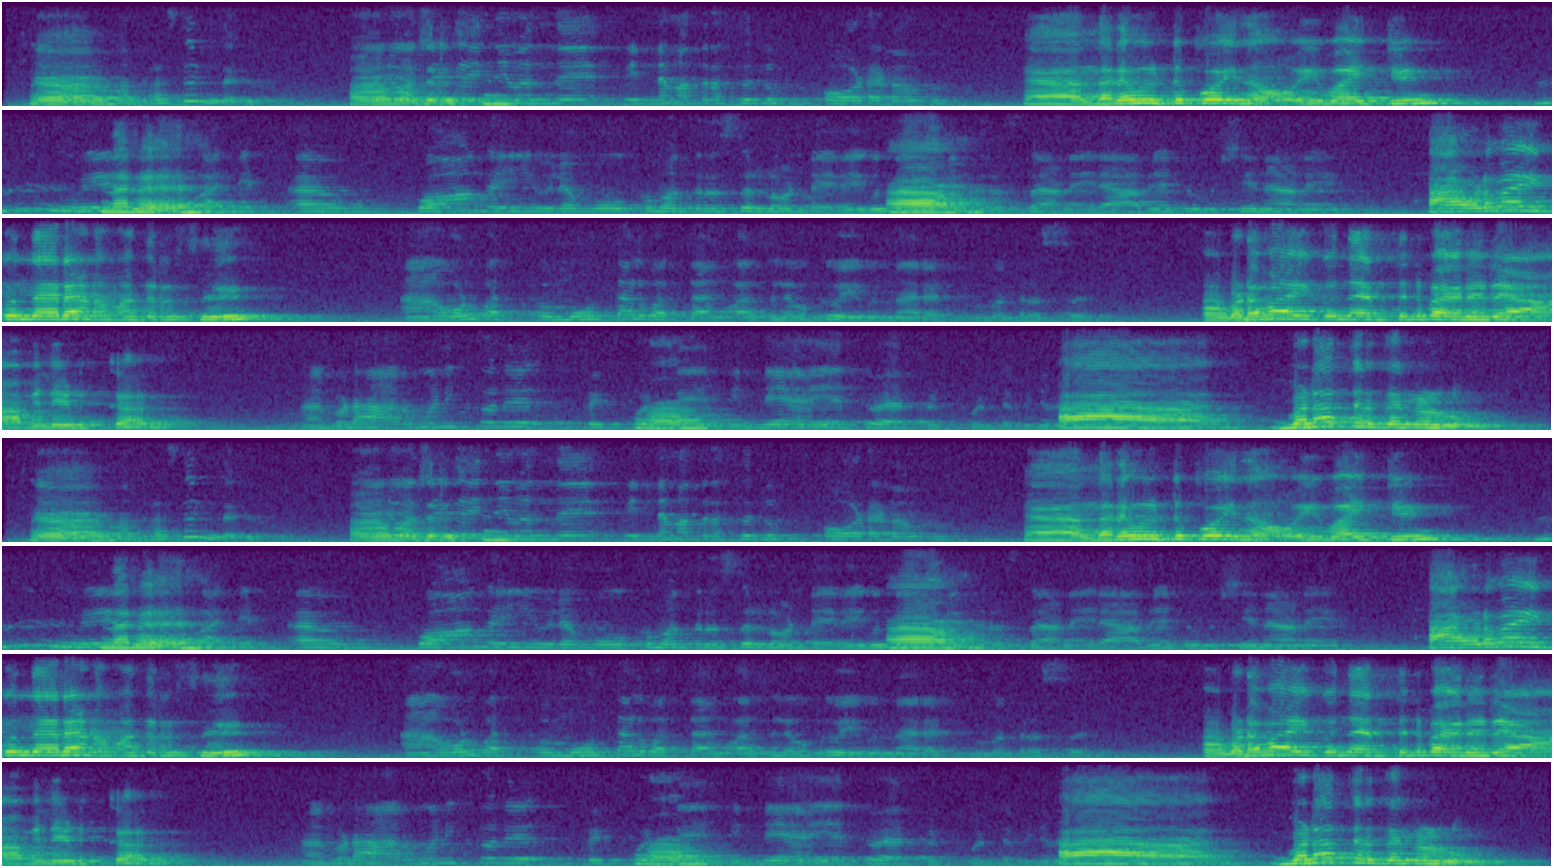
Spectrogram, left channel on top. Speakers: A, on the left; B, on the left.
A: ആഹ്
B: മദ്രസ്ണ്ട്
A: ആഹ്
B: ട്യൂഷൻ
A: മദ്രസ
B: കഴിഞ്ഞ്
A: ഉണ്ട്
B: വന്ന് പിന്നെ മദ്രസക്ക് ഓടണം.
A: ആഹ് ഇന്നലെ വീട്ട് പോയിന്നോ? ഒഴിവായിട്ട്
B: ഉം ഉം വീട്ടില്
A: ഇന്നലെ
B: വൈകി ഏ പോവാൻ കയ്യൂല മോക്ക് മദ്രസ് ത്ത്ള്ളോണ്ടെ വൈകുന്നേരം
A: ആഹ്
B: മദ്രസാണ് രാവിലെ ട്യൂഷ്യനാണ്.
A: അവടെ വൈകുന്നേരാണോ മദ്രസ്?
B: ആഹ് ഓള് പത്ത് മൂത്താള് പത്താം ക്ലാസ് ലാ ഓക്ക് വൈകുന്നേരാ മദ്രസ്സ്.
A: ഇവടെ വൈകുന്നേരത്തിന് പകരം രാവിലെ ഇട്ക്കാറ്.
B: ആ ഇവിടെ ആറ് മണിക്കൊരു ട്രിപ്പ്ണ്ട്
A: ആഹ്
B: പിന്നെ ഏയര്ക്ക് വേറെ ട്രി പ്പ്ണ്ട് പിന്നെ വൈകുന്നേരുണ്ട്
A: ആഹ് ഇവിടെ അത്ര തന്നെ ഉള്ളൂ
